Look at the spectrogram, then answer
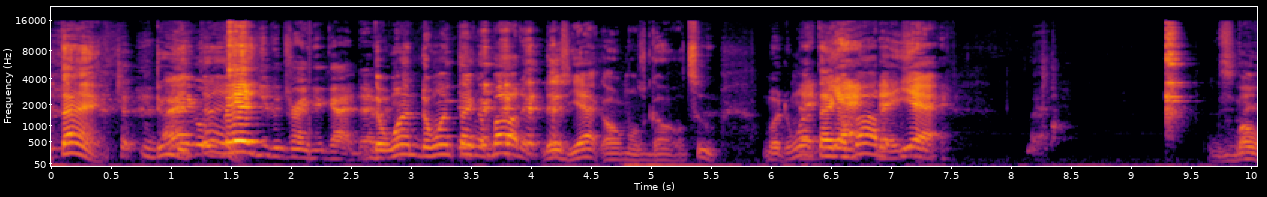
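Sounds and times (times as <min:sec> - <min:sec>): bottle clinking against cup: 0:09.3 - 0:09.6.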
